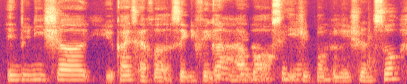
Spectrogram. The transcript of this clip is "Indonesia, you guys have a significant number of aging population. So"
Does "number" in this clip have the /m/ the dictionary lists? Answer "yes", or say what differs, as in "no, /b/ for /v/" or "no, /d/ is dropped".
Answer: no, /m/ is dropped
